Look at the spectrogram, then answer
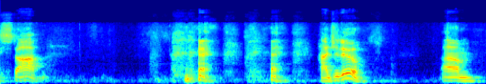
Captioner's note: laughter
